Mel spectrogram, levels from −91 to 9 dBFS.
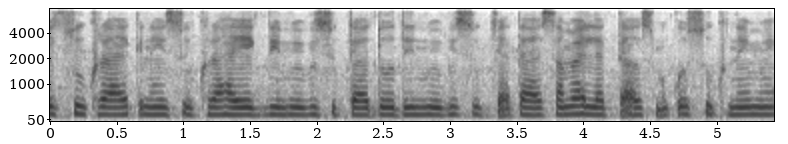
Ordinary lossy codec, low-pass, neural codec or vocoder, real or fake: none; 7.2 kHz; vocoder, 22.05 kHz, 80 mel bands, HiFi-GAN; fake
